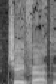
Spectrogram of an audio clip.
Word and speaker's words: Jephthah: Japheth is how I think I say his name. If you ever listen to it on like the Bible app, and you listen to the Bible app say his name, that's how it pronounces it, because that's how I'm pronouncing it, because I listened to how it was saying, and I'm like, I'll go with that.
